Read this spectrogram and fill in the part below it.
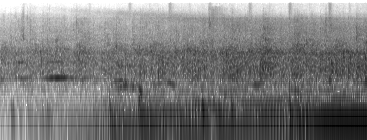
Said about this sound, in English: Round of applause for Justin Drake, everyone. Thank you.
